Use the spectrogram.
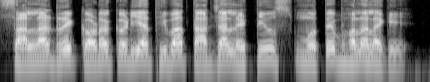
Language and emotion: Odia, happy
